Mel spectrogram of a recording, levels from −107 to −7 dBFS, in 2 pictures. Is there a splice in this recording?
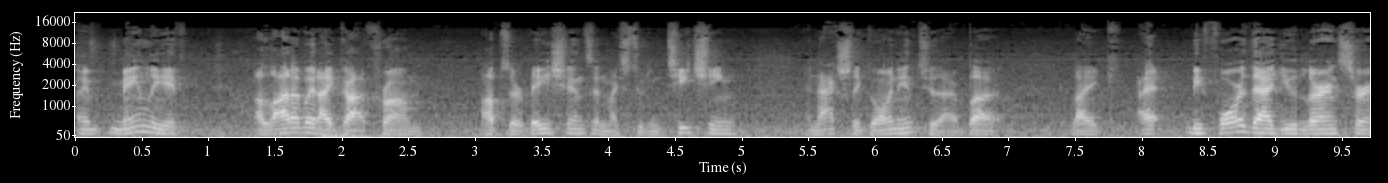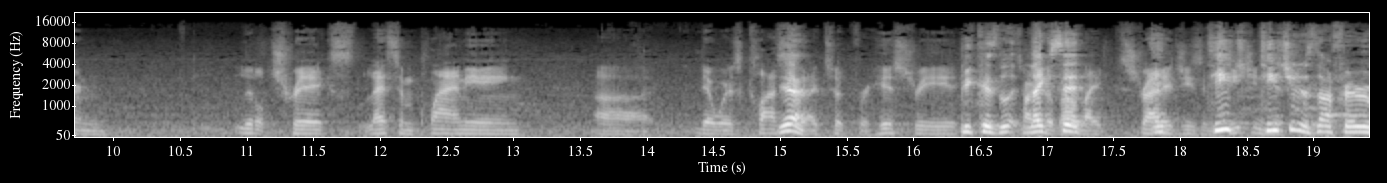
no; 0 cuts

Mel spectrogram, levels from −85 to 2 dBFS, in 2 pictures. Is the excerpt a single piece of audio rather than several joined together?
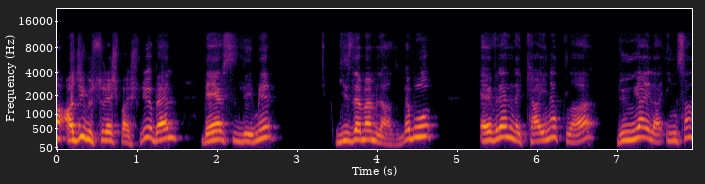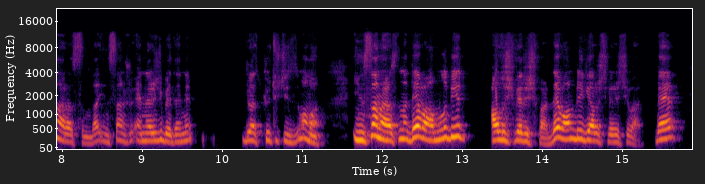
yes; 0 cuts

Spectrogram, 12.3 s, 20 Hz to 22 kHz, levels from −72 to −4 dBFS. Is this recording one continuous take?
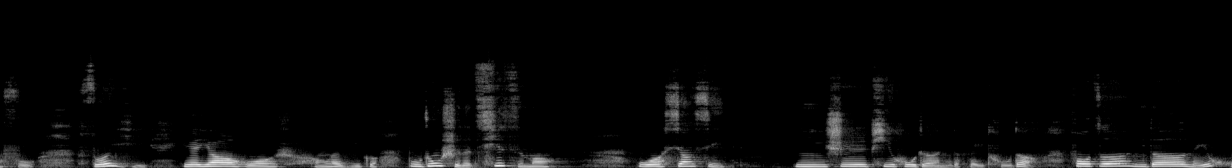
yes; 0 cuts

